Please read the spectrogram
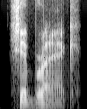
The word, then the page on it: shipwreck: British English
